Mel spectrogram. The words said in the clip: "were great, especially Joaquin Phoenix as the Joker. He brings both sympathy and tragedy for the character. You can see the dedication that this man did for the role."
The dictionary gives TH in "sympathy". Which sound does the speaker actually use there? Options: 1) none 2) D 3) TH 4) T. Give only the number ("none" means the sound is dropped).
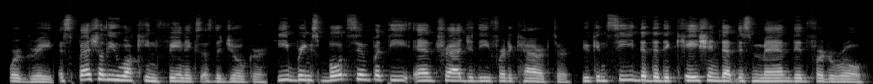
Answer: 4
